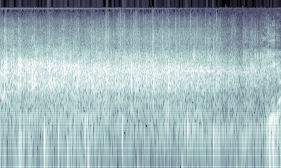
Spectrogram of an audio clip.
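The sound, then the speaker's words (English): Sustained audience applause welcomes a pastor to the stage at Calvary Church, a dense, steady wash of clapping that holds at an even loudness for the whole stretch. “So put your hands together one more time and welcome Pastor Gerald Kendrick to the stage.”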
